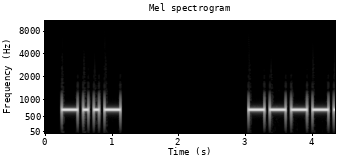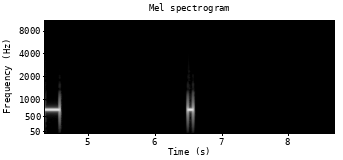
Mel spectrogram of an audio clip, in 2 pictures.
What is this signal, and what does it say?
Morse code, heard as a keyed tone, about 15 wpm, spaced as for 4 wpm, 700 Hz. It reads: X0E
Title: USA Call Signs - 4 Characters - 8x Character Spacing - 15wpm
